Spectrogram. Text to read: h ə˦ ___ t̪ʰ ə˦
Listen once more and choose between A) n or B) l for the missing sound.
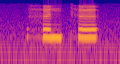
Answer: A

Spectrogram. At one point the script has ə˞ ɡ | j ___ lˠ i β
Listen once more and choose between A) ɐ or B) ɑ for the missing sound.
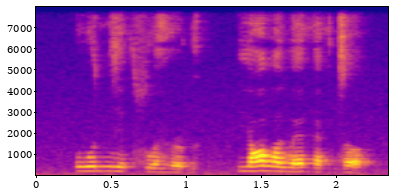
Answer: B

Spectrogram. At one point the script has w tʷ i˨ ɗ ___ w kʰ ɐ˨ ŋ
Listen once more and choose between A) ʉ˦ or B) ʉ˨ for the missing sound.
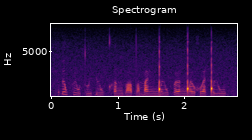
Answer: A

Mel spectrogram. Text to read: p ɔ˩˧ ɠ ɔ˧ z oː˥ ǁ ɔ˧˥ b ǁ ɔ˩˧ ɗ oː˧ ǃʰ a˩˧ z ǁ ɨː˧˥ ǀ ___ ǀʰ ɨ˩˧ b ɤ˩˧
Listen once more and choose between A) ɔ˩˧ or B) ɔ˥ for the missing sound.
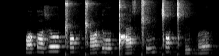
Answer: B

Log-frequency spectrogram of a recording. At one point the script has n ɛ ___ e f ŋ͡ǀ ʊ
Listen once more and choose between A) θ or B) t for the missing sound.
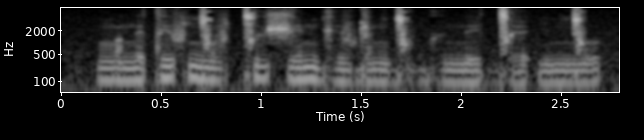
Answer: B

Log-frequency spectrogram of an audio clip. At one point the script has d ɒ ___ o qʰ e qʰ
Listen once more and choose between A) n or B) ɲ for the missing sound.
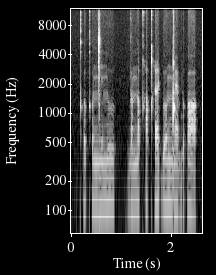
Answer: A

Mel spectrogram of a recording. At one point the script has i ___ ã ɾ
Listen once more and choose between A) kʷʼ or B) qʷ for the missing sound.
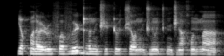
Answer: B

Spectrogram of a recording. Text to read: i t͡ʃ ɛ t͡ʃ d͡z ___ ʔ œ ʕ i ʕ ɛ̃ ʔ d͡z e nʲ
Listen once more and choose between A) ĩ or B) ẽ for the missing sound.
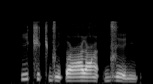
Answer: A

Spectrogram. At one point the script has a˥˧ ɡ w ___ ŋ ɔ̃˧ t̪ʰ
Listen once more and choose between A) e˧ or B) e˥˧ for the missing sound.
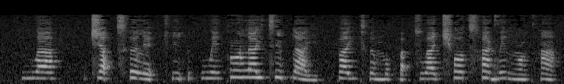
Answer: B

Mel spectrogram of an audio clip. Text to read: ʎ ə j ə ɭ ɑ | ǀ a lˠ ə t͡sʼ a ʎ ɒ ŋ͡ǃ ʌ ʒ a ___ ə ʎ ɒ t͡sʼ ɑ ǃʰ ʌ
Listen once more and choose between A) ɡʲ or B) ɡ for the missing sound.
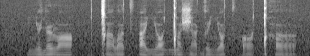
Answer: B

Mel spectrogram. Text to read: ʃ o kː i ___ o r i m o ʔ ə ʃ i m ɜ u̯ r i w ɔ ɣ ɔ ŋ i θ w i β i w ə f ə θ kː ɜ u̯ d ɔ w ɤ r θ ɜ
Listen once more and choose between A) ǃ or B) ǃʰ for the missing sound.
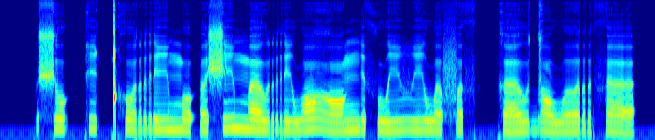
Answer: B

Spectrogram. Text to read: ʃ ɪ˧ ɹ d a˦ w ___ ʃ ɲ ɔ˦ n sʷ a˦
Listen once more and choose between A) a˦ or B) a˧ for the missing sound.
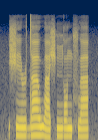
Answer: B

